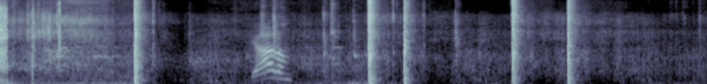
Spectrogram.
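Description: Shotguns fire several loud, sharp blasts in quick succession outdoors.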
